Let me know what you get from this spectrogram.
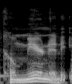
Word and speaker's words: Comirnaty: The official name of the Pfizer COVID vaccine is Comirnaty. – Can you just spell that for me? Comirnaty? – Comirnaty. – C-O-M-I-R-N-A-T-Y.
